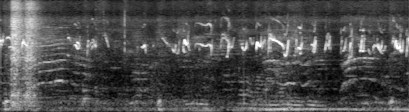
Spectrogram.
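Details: Backyard hens with chicks: opening burst of noise, then a steady stream of high chick peeps with low hen clucking underneath and low hum.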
